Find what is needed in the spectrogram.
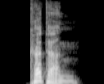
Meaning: dative plural of Kötter
- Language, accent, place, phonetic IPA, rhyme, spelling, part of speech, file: German, Germany, Berlin, [ˈkœtɐn], -œtɐn, Köttern, noun, De-Köttern.ogg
